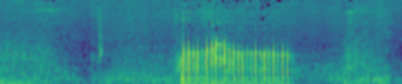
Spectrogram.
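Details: One short, strong burst of cat purring, a coarse pulsed rumble about a second long, set between quiet near-silence.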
